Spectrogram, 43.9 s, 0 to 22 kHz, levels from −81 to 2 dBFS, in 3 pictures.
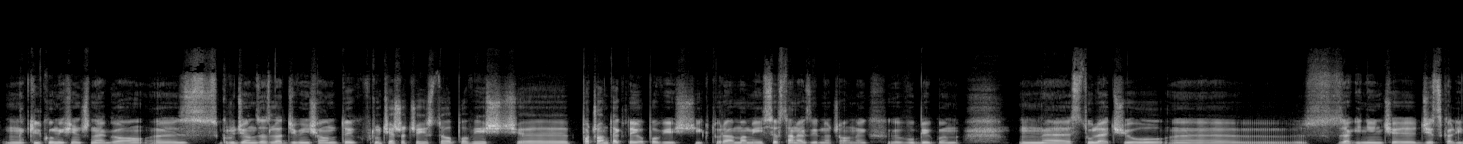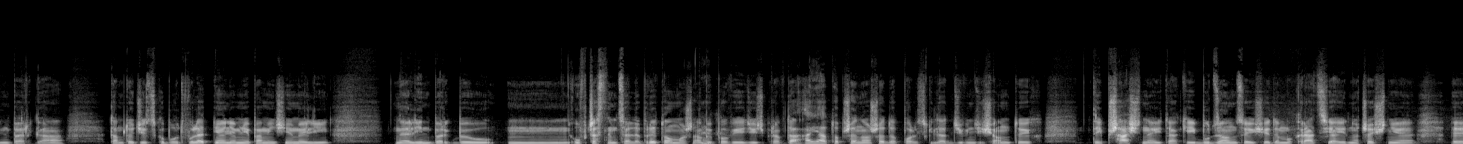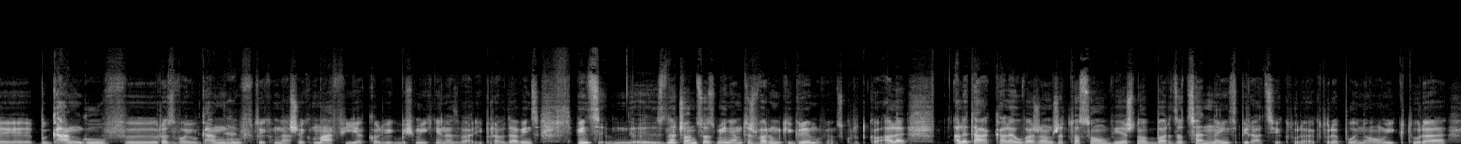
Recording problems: thin; very slightly; fading below 1 kHz

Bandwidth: 14.5 kHz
